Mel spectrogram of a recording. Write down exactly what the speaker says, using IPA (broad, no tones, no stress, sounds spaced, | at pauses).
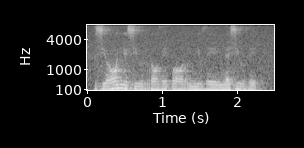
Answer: zʲ ɔː nʲ ɔ sʲ uː r ɔ ð e ɓ ɔː r nʲ u ð eː ŋ ɛ zʲ uː ð e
